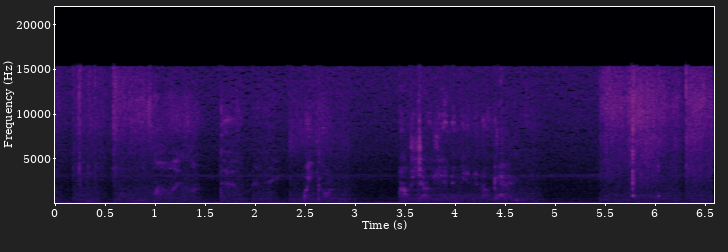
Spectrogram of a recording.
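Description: Faint whispering and hushed talk, with a few small clicks and rustles, over a steady low electrical hum.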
